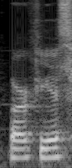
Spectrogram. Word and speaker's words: Orpheus: Orpheus rhymes with Morpheus.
